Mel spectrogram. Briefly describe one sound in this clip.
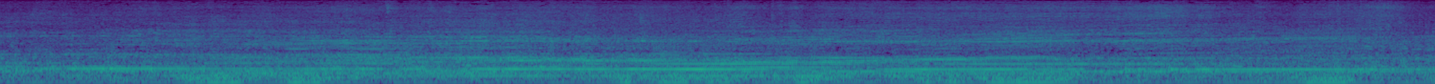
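A motorboat engine drones loudly as the boat speeds past.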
